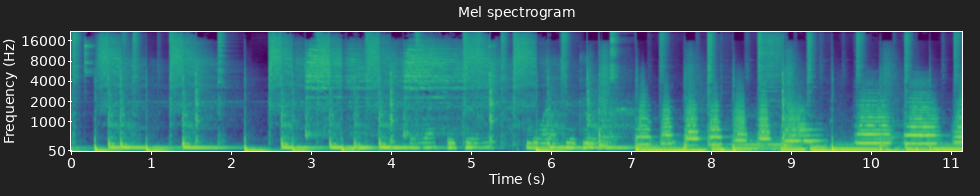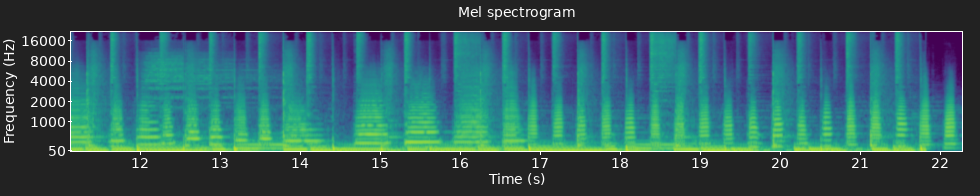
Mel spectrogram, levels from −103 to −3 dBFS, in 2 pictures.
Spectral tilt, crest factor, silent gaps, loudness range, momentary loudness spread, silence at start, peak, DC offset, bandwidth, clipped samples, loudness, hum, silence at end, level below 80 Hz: -5.5 dB/octave; 16 dB; none; 2 LU; 4 LU; 0 s; -4 dBFS; under 0.1%; over 20 kHz; under 0.1%; -21 LUFS; none; 0 s; -24 dBFS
